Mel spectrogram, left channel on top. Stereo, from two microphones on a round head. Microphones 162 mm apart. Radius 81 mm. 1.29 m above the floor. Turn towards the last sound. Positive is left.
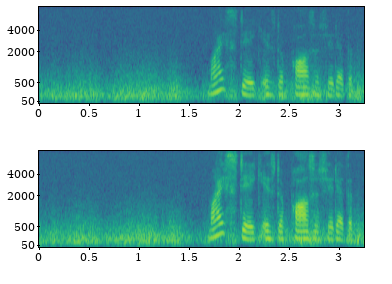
turn(degrees=-70)  # may be behind; listen again after turning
